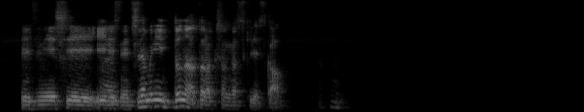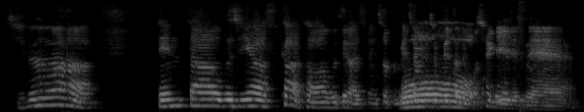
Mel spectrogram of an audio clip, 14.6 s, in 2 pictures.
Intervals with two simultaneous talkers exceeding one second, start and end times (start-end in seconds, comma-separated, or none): 12.3-14.0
